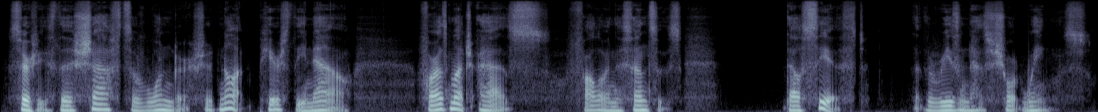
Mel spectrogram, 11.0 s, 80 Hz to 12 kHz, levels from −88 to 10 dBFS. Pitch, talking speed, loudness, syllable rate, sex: 140 Hz, 125 wpm, -21 LUFS, 3.9 syllables/s, male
